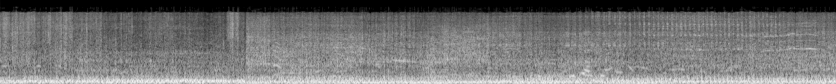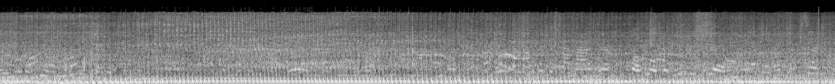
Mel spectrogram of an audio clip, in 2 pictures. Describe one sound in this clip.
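Motorcycle engines hum and pass by close.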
